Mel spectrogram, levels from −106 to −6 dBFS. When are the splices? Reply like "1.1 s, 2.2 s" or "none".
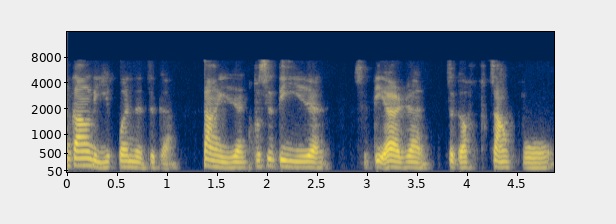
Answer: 1.8 s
